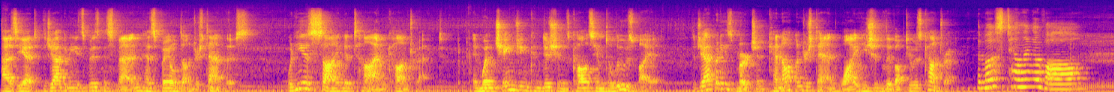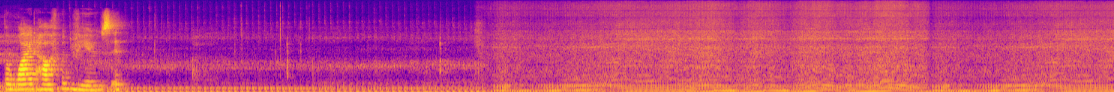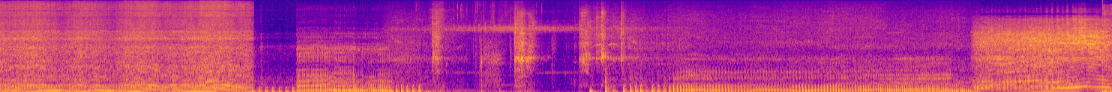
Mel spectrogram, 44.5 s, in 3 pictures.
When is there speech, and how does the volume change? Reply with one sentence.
You can hear the speech from 0.0 to 16.4 s, at a steady volume.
